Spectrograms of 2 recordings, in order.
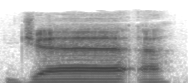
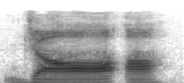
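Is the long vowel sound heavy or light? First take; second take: light; heavy. First: The long vowel is light and thin. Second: The long vowel is heavy and full. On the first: The speaker calls it right. "then you make it light and empty mouth. For example, you would say jaa" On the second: The speaker calls it wrong. "you wouldn't say jaa"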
